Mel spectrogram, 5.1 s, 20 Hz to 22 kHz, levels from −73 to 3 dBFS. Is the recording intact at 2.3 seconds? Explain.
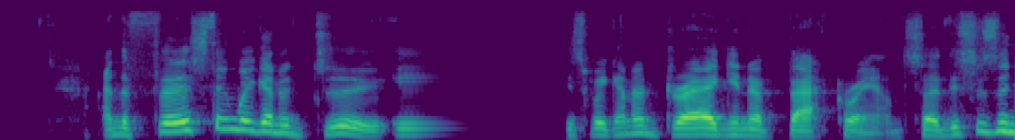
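No. At 2.3 seconds the audio is inside a call audio freeze running from 2.01 to 2.86 s. The sound just before the stall is drawn out into a fading buzz that decays into silence, about 520 ms of it, before the audio resumes where it stopped. The likely cause is packets held up in transit, leaving the jitter buffer empty. The receiver filled about 820 ms, so nothing is lost, but everything afterward arrives that much later.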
